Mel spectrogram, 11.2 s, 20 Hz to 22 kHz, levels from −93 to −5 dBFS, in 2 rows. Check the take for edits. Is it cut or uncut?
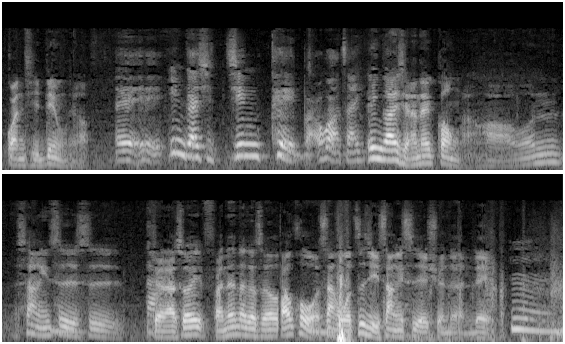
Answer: cut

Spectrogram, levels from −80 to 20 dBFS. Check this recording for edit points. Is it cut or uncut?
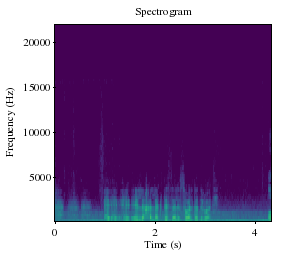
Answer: cut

